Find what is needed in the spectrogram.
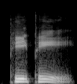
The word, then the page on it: pp: American English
